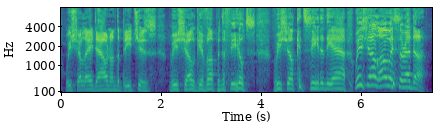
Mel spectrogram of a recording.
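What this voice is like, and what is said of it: Winston Churchill impression. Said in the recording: “pretty good, Churchill ... That's Winston Churchill ... my accent skills”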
